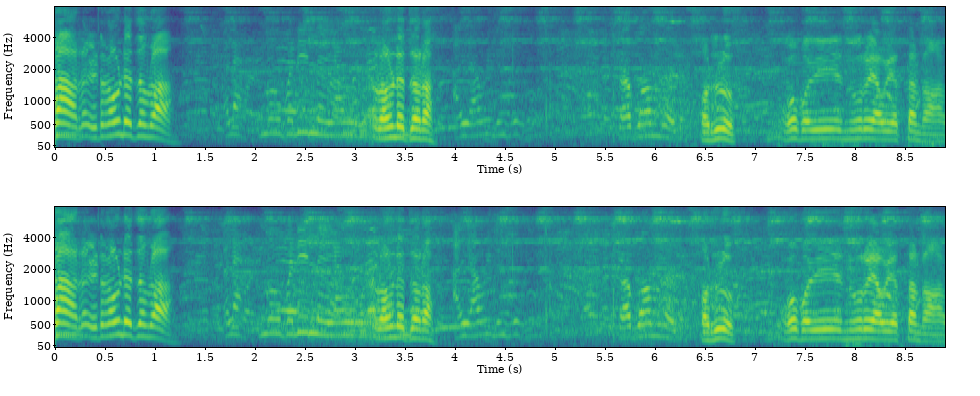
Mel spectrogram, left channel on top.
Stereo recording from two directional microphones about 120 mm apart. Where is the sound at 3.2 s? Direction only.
85° left.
